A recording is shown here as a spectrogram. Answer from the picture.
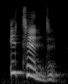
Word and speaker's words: it'd: The first time they refused to say the word it'd. But it's not that difficult. Escucha. Deja de pensar en cómo se escribe. Sí, I-T apostrophe D. Y piensa en la pronunciación. Es it'd. It'd.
